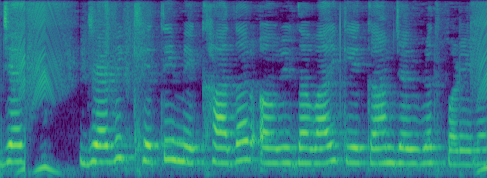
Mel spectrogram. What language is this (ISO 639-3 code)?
bho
